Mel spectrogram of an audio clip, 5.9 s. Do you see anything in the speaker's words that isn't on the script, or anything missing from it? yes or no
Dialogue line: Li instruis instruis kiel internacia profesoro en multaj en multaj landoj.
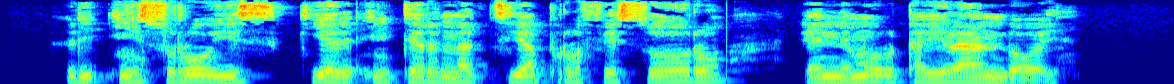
yes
